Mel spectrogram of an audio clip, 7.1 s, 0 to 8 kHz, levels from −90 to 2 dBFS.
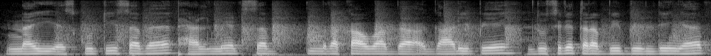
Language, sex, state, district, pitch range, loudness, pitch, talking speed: Hindi, male, Bihar, Jamui, 130-145 Hz, -18 LUFS, 140 Hz, 135 wpm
